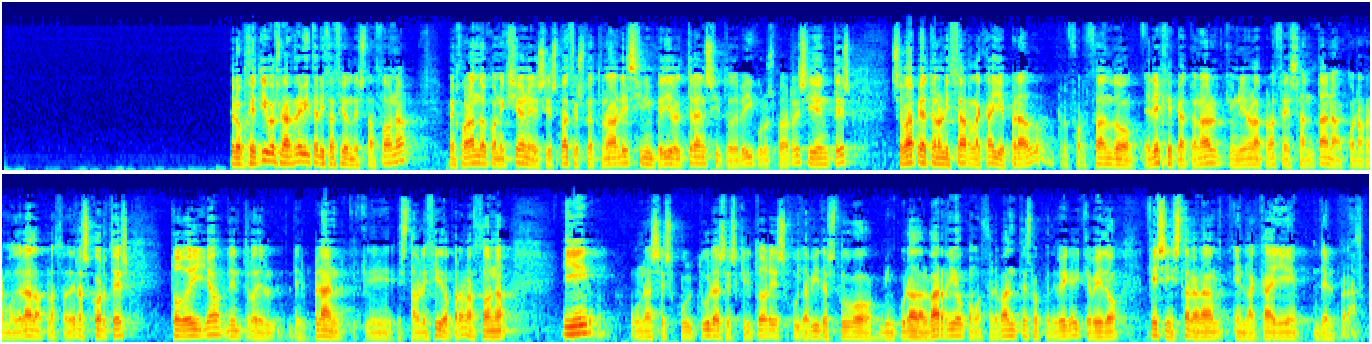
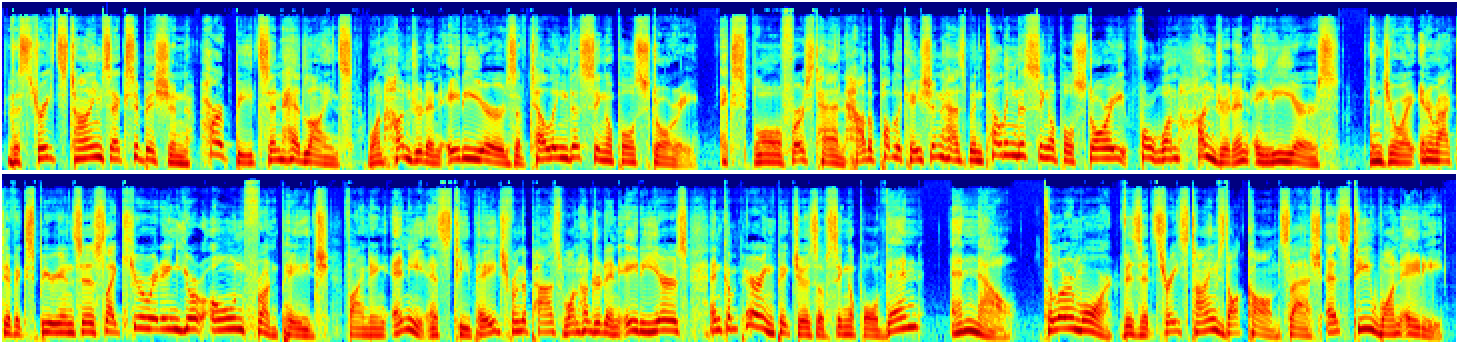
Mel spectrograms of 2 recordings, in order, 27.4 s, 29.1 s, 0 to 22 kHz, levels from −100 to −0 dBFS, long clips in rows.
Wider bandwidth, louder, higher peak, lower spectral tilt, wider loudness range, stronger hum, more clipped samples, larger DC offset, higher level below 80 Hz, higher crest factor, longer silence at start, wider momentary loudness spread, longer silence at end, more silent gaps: second, 14.5 kHz vs 19 kHz; second, -25 LUFS vs -12 LUFS; second, -6 dBFS vs 0 dBFS; about the same, -4 dB/octave vs -4.5 dB/octave; about the same, 3 LU vs 2 LU; neither; neither; neither; second, -54 dBFS vs -38 dBFS; first, 22 dB vs 12 dB; first, 2.3 s vs 0.05 s; first, 12 LU vs 5 LU; about the same, 0.1 s vs 0.15 s; neither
